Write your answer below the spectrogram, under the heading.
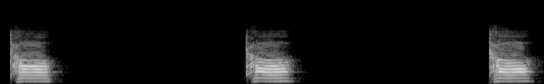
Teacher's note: Try repeating the word for he, ta. Notice the extra explosiveness of the T.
